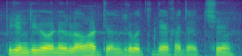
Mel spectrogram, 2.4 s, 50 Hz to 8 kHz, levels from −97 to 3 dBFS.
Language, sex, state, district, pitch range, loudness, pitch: Bengali, male, West Bengal, Cooch Behar, 120-125 Hz, -15 LUFS, 120 Hz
